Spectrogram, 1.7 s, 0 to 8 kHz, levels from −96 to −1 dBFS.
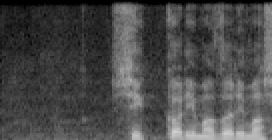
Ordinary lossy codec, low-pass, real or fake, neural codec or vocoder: none; none; fake; codec, 16 kHz, 4 kbps, FunCodec, trained on LibriTTS, 50 frames a second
